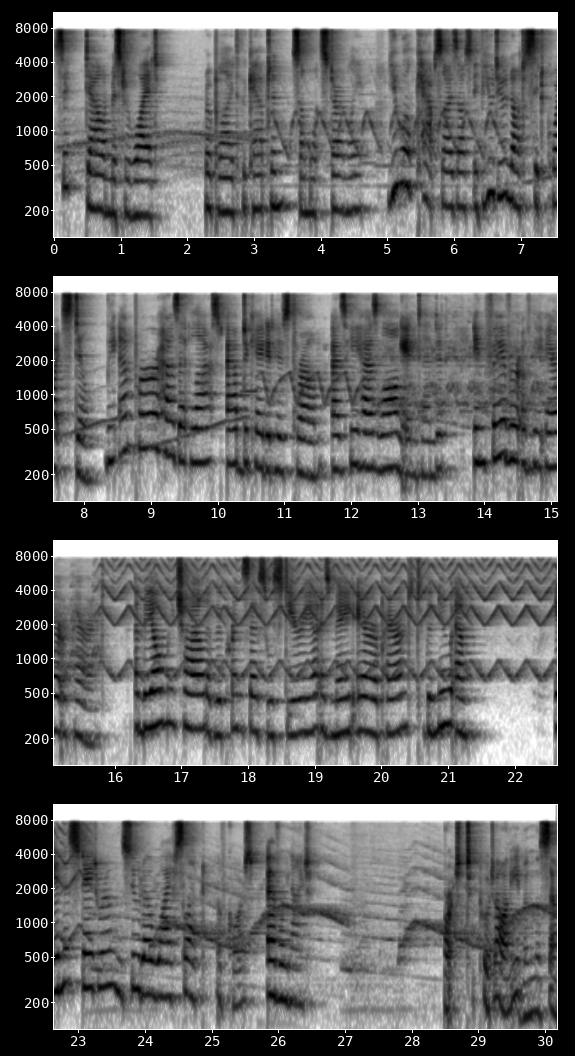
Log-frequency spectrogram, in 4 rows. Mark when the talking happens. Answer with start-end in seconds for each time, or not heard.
0.0-21.3, 22.6-26.6, 28.4-30.1.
